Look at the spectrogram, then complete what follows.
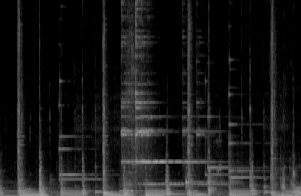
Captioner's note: playful music; the bell rings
